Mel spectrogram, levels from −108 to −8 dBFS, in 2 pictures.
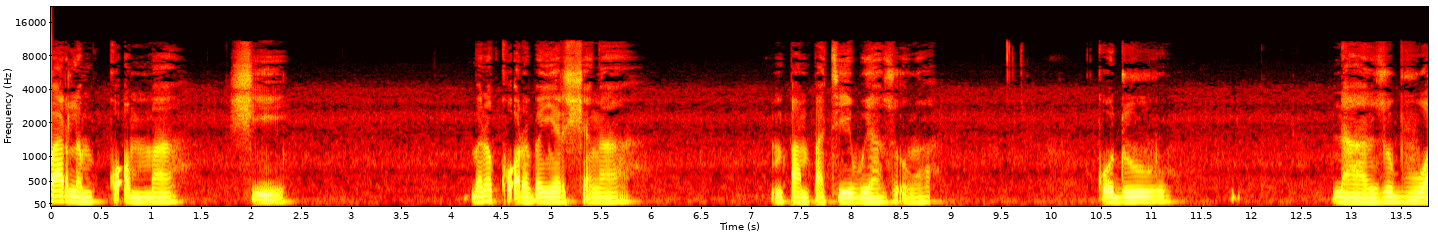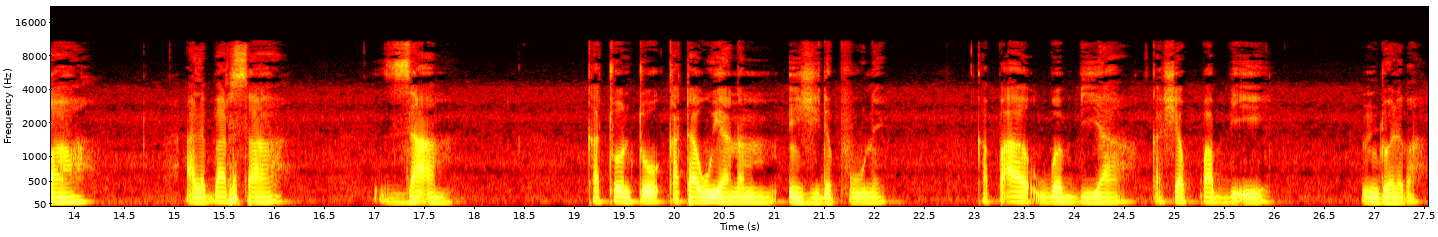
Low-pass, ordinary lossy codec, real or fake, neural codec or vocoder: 10.8 kHz; MP3, 64 kbps; real; none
